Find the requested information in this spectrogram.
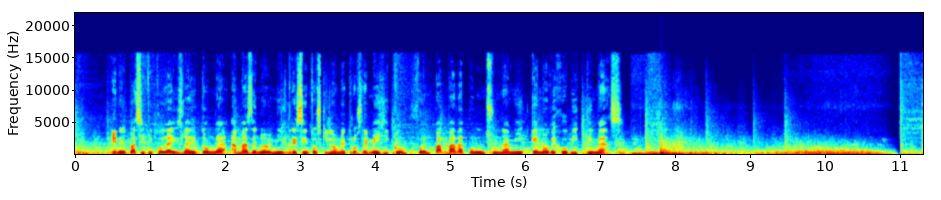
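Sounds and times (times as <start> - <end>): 
speech: 0.5 - 7.6
underwater volcano eruption booms near Tonga heard from Fiji: 7.4 - 11.0.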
